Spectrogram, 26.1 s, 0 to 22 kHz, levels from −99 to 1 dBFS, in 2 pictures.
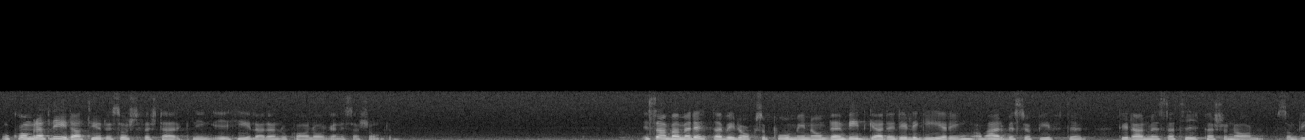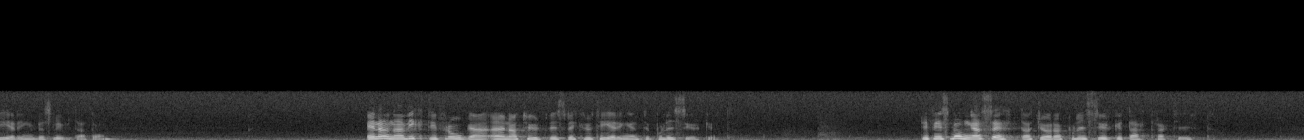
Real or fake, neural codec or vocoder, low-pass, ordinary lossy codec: real; none; none; none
